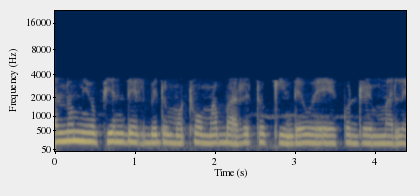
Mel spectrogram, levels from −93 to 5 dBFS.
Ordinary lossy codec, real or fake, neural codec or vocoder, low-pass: MP3, 32 kbps; fake; vocoder, 44.1 kHz, 80 mel bands, Vocos; 3.6 kHz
